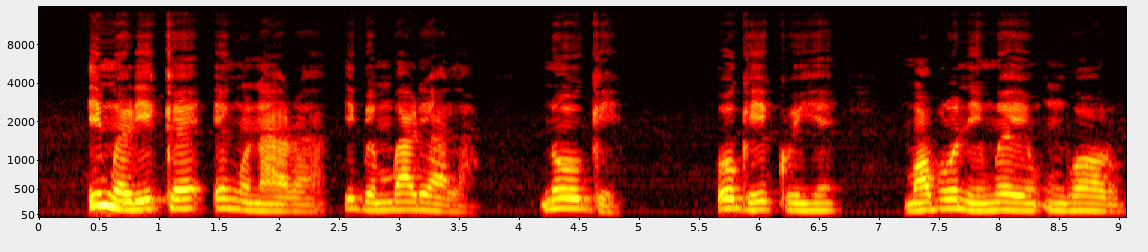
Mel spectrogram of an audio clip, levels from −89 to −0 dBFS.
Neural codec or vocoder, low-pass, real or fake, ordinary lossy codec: none; 14.4 kHz; real; none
